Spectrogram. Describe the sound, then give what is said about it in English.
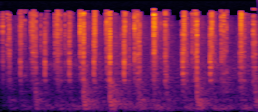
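A small manual metal Braille writer that needs no electricity, resembling an old-fashioned manual typewriter, is typed on in a quick, uneven run of sharp mechanical clacks, about fifteen keystrokes, moderately loud with no voices. “This is our version, which looks a little bit crude. It's like a small version of an old-fashioned manual typewriter.”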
